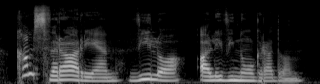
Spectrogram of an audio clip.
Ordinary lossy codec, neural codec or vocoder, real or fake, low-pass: none; none; real; 19.8 kHz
